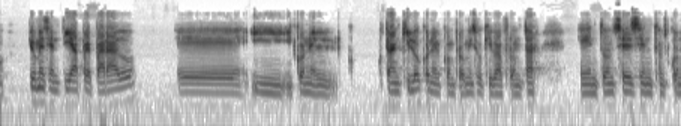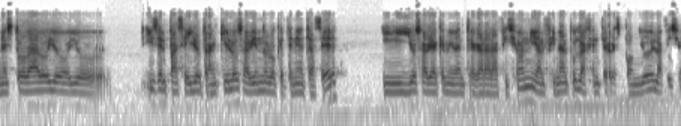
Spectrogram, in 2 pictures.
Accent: Mexico City, Mexico; Porque yo soy de la Ciudad de México

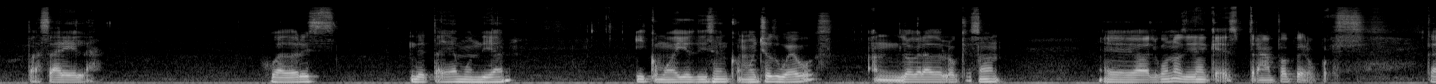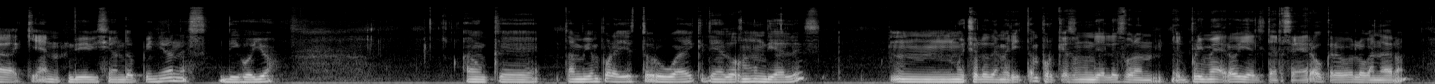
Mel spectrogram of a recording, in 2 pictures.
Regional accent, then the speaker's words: Mexico; Yo soy de México, para muchos el gigante es México.

